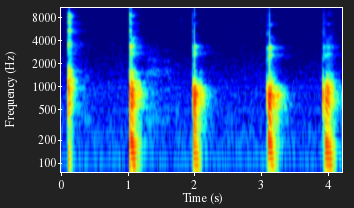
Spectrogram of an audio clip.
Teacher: To pronounce the qa sound, you will need to deploy the uvula. you know, that membrane at the back of your mouth, and you press it against the back of your tongue and you go, ka, ka, ka, ka.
